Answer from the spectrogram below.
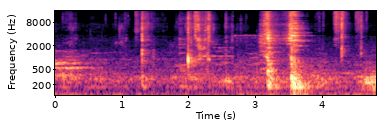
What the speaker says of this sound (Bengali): এবার সব মিক্সড করে দিচ্ছি।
